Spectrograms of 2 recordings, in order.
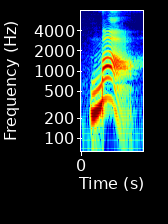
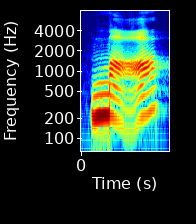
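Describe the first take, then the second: First: The pitch falls sharply from high. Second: The pitch dips low then rises. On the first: It means scold. "Fourth tone ma means scold" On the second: It means horse. "Third tone ma means horse"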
